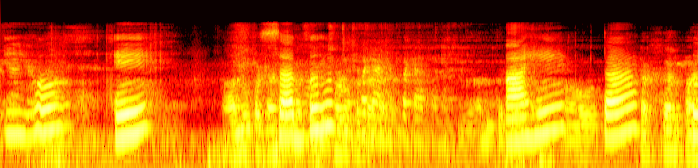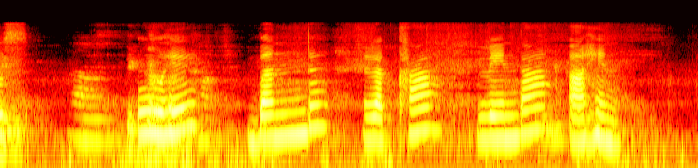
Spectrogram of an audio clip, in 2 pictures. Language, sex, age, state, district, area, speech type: Sindhi, female, 30-45, Uttar Pradesh, Lucknow, rural, read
